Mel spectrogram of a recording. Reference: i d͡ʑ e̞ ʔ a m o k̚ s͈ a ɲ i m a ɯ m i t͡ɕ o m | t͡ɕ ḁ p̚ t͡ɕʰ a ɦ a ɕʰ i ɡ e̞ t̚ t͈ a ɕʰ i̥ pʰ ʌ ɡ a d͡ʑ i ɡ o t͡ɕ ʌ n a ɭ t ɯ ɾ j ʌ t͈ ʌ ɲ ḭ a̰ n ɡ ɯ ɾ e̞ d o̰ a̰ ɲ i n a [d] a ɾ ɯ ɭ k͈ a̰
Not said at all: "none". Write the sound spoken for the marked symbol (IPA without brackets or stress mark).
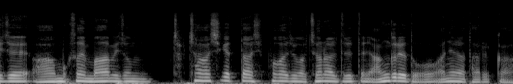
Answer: t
